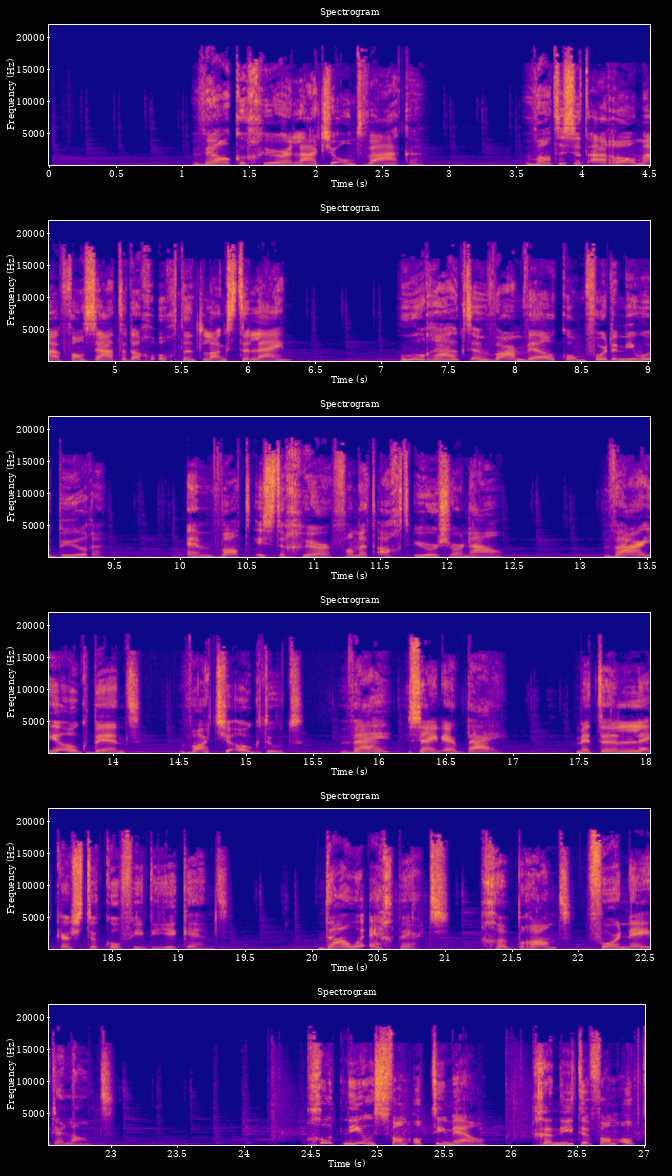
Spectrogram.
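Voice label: Dutch; voicereel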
